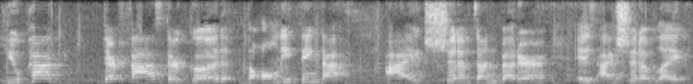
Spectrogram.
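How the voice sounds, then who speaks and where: A woman's voice: medium pitch, measured pace, sharp tone. A young woman from New York and New Jersey in the United States, telling her experience casually as an interview guest. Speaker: interview guest, business owner. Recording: echoey room with music behind.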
